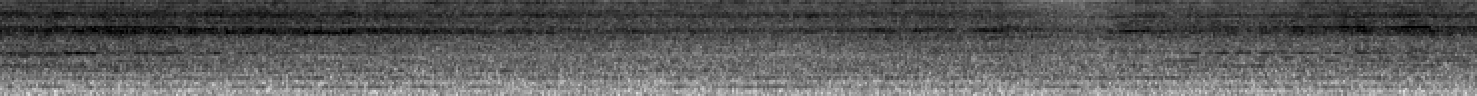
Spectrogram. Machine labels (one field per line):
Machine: fan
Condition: abnormal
